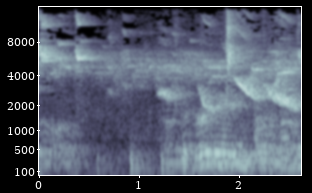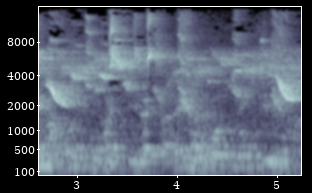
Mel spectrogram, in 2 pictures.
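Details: Green-winged saltator in baderna style, giving sweeping descending whistles at irregular intervals among sharp clicks and a faint murmur of low sounds.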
